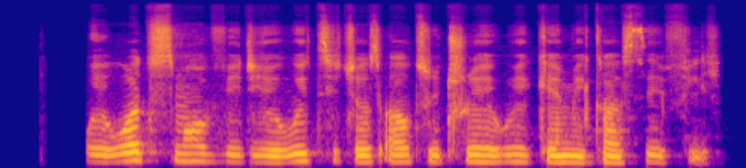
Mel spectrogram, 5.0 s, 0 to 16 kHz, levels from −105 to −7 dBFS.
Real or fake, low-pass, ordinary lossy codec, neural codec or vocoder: fake; 14.4 kHz; none; vocoder, 44.1 kHz, 128 mel bands every 512 samples, BigVGAN v2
